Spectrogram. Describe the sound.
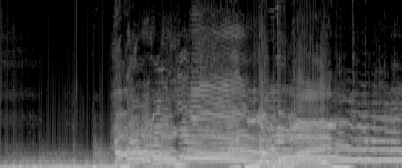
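After a low steady hum, a crowd suddenly erupts into loud cheering, with many high whooping and shouting voices rising and falling over a busy background that may include clapping.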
